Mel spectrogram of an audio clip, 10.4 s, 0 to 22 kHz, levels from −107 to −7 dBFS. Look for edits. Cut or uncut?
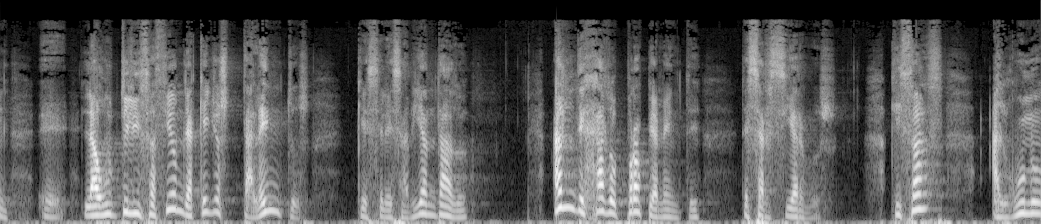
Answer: cut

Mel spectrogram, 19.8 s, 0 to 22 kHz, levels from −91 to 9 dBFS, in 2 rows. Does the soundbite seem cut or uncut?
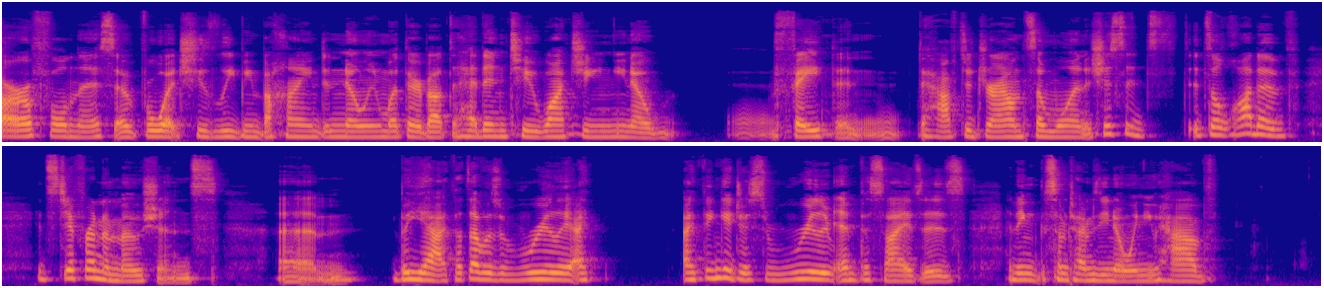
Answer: cut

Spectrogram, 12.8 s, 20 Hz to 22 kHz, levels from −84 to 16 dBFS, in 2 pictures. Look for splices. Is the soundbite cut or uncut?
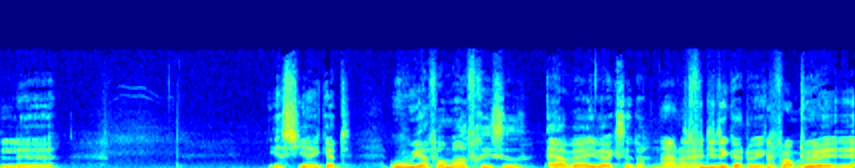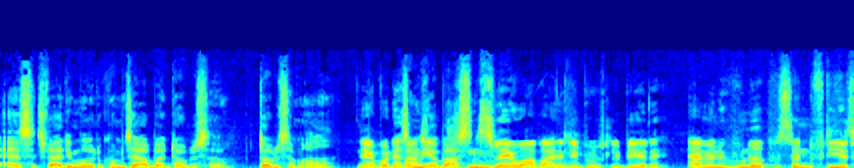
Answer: cut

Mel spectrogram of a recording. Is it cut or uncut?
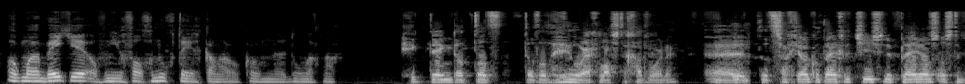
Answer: cut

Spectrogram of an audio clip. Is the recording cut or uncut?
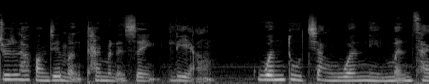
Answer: cut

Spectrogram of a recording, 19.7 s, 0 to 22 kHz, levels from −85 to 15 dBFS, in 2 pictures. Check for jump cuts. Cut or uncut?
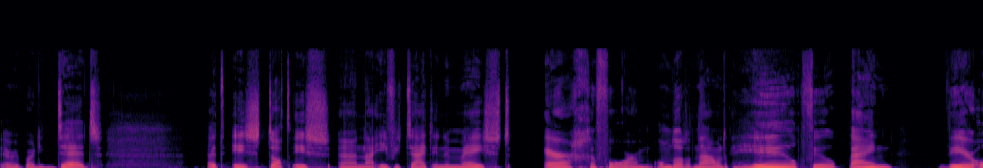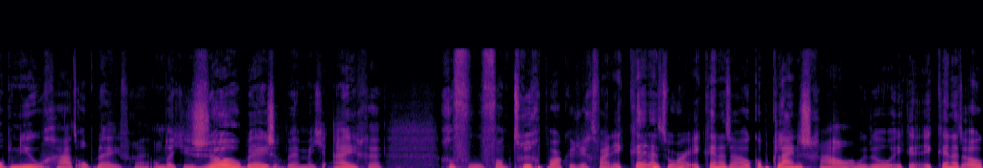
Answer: uncut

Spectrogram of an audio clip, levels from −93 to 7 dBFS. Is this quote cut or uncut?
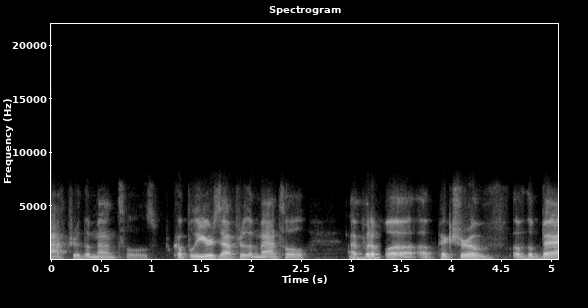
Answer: uncut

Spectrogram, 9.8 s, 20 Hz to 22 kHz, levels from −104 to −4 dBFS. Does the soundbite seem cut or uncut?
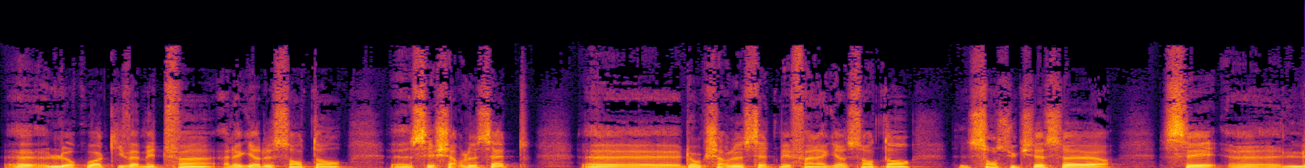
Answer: uncut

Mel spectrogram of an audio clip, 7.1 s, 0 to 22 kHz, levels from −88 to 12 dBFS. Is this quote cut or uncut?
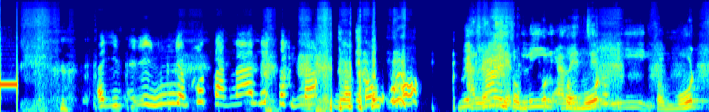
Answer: uncut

